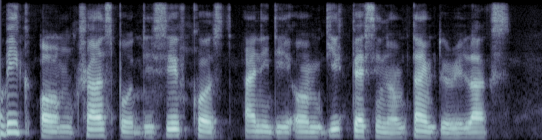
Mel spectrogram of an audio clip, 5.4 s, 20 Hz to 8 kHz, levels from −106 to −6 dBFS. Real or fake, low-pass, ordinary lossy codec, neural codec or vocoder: fake; 7.2 kHz; none; codec, 16 kHz, 4 kbps, FunCodec, trained on Chinese and English, 50 frames a second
